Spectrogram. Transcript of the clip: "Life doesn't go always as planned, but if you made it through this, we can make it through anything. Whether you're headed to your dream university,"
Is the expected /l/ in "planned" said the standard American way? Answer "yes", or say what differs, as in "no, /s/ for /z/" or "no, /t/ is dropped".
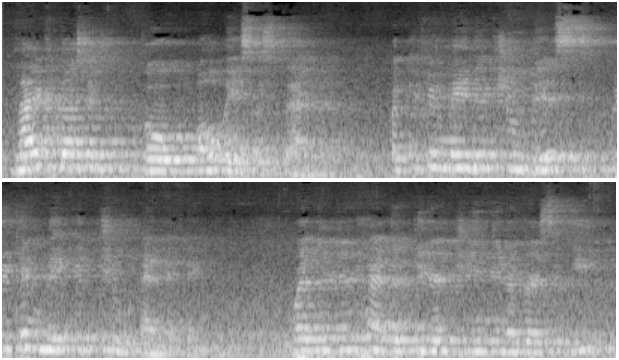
no, /l/ is dropped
